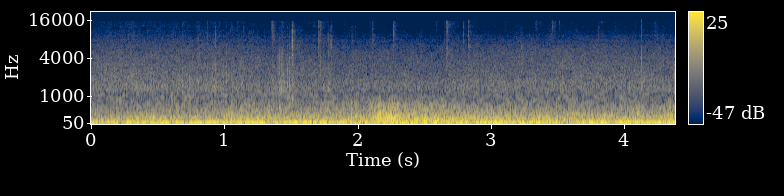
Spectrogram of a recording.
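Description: Rain falling on a city street, over a steady heavy low rumble.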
